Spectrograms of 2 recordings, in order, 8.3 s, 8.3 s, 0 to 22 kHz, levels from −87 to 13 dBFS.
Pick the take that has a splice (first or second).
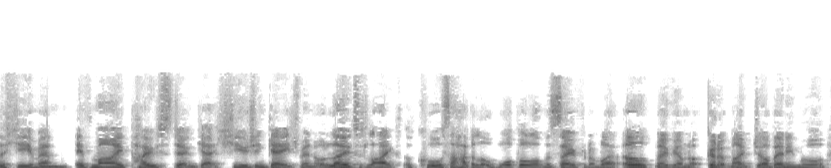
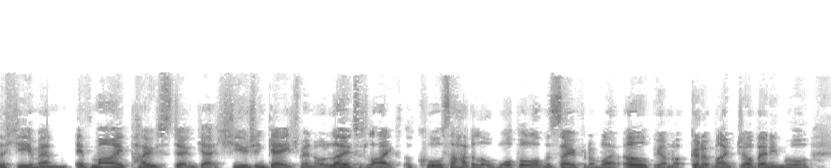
second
